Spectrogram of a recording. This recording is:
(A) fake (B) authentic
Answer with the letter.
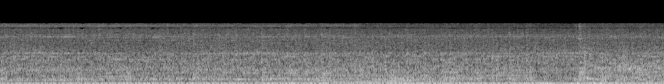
B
